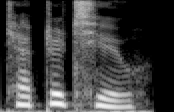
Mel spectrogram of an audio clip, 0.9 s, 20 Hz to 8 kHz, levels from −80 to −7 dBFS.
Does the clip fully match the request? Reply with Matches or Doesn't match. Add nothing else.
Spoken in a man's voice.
Doesn't match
